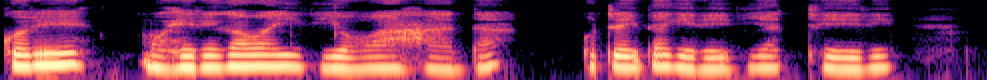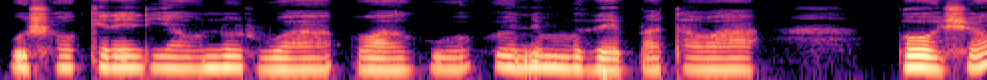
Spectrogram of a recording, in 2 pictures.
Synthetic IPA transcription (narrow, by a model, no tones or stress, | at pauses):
koɾemoɦeɾeɣawaiɾiɔwahada | otaiðaɣeɾeɾiatʰeɾi | ɣoʃɔːkɛɾɛɾiaonoɾwawaɣuɔojonemoðɛbatawa | b̥ɔʃɔ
